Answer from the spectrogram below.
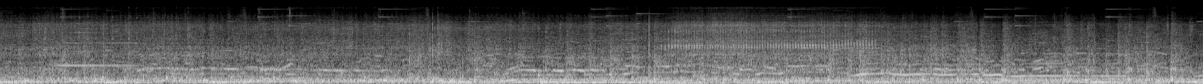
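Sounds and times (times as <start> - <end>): drumming: 0.0 - 12.0
marchers chanting: 0.0 - 12.0
motorcycle engine running: 0.0 - 12.0
music: 0.0 - 12.0.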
